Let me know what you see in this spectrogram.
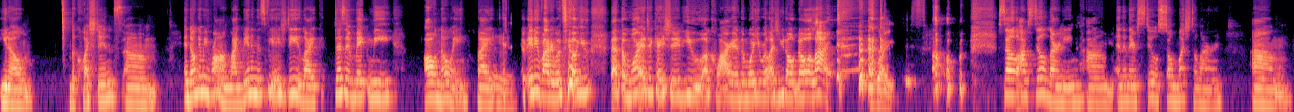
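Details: Adult woman speaking, brief interjection by another voice; conversational speech.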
